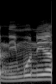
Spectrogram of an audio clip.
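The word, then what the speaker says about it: pneumonia: পিকুলাৰ ৰুলস আছে যেনেকা নিমোনিয়া সাউন্ডটো ওয়ার্ডটো কি দি স্টার্ট হয় কোন লেটার দি স্টার্ট হয় পি দি স্টার্ট হয় কিন্তু আমি পি টু তো প্রনাউন্স নকৰো সাইলেন্ট থাকে এটো দ্যাট ইজ দ্য রুলস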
